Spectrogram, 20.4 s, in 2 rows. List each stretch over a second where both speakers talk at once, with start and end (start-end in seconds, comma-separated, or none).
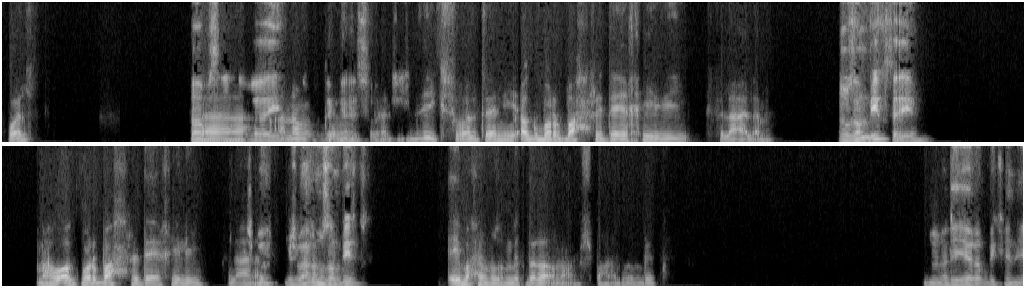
2.0-3.9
